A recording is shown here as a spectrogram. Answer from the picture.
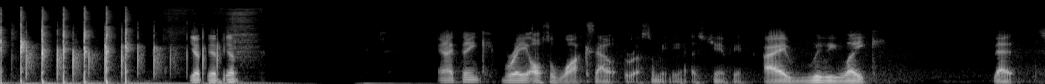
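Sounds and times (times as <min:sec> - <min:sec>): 
hands clapping: 0:00.0 - 0:02.6
speech: 0:01.9 - 0:02.6, 0:04.4 - 0:08.9, 0:09.9 - 0:10.4.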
